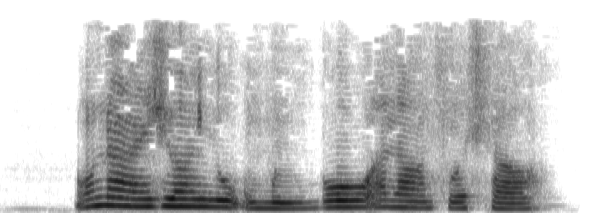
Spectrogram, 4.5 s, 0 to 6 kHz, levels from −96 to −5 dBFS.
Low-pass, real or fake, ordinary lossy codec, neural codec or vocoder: 5.4 kHz; fake; MP3, 24 kbps; codec, 24 kHz, 6 kbps, HILCodec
